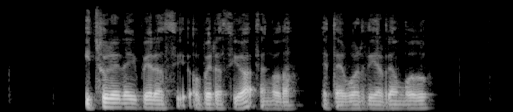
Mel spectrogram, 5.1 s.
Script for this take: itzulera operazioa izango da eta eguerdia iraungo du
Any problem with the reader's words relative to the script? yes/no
no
